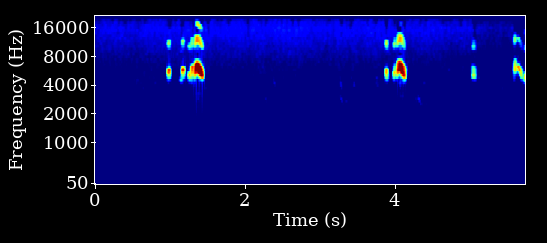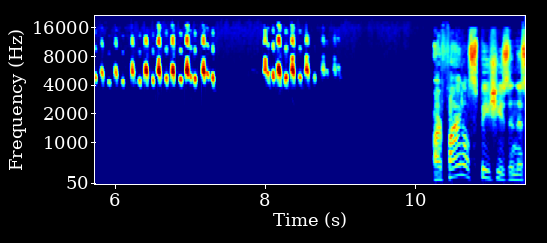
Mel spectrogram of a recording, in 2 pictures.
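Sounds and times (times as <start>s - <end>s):
male Eastern Kingbird singing: 1.0s - 1.5s, 3.2s - 4.5s, 5.6s - 7.4s, 8.0s - 9.1s
speech: 10.3s - 11.4s.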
